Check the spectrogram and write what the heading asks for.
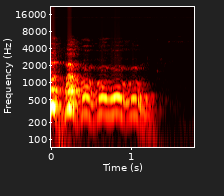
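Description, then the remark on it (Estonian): A dog gives one drawn-out, wavering bark that slides downward in pitch and fades after about a second, with no one talking. “mis see koera nimi oli?”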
